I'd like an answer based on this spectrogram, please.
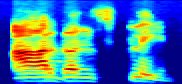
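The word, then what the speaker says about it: Argand's plane: पहली बार सुना होगा डी इज साइलेंट, क्या बोलते हैं बच्चा? आर्गन्स प्लेन।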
